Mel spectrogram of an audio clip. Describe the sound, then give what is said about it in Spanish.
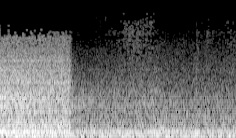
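A bank van driving through a tunnel, heard as a steady, dense rumble of road noise with a low hum that drops slightly in level early on and then stays even. “El furgón del banco recorre un túnel.”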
